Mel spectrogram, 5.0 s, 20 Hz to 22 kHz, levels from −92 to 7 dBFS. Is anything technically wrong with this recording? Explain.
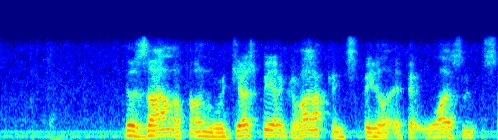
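Yes. Throughout, the speech carries AMR wideband (HD Voice) codec damage, plainly audible, at a rate that sounds like about 8.85 kbit/s. The codec models the voice up to 6.4 kHz with pulse excitation and pads the top with shaped noise, so at this low rate the voice turns rough and raspy, with nothing above 7.6 kHz.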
